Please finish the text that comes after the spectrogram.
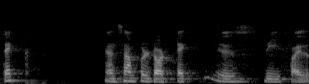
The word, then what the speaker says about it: TeX: As always, let me just call it sample.tex, and this tex is pronounced tech, and sample.tex is the file that I want to save.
